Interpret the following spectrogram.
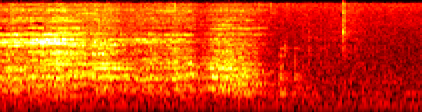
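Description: Metal ring-stand base scraping as it is slid across a lab bench top, a rough rubbing scrape with a slight squeal that fades out after about a second.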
